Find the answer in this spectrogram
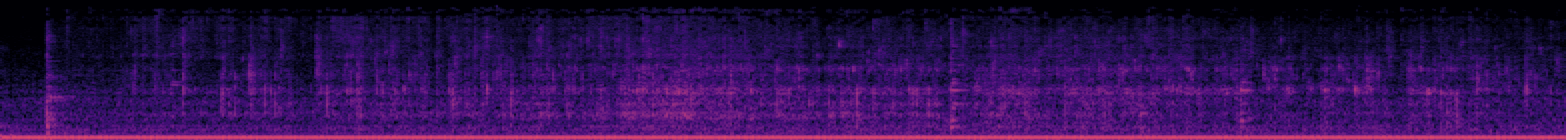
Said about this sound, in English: I'm going to pour the milk in now, all right, Jack. You know, strain the milk, I should say.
